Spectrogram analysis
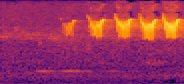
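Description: A common chaffinch gives a quick run of five bright, high chipping notes, getting louder and about five to the second, like part of its trilled song phrase.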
